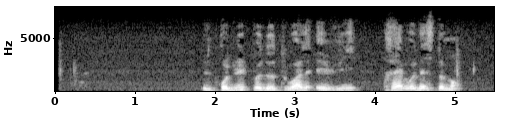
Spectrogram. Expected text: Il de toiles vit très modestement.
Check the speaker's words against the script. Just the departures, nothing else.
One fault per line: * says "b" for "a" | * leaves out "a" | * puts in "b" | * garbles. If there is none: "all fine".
* puts in "produit peu"
* puts in "et"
